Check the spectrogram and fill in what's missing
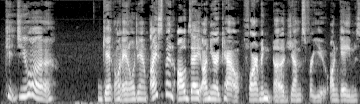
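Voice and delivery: ordinary delivery

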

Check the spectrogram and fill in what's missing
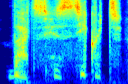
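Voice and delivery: soft voiceless whisper; quiet conspiratorial whisper. A narrator's reading. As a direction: hush it, a secret. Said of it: "speaking in a whisper".

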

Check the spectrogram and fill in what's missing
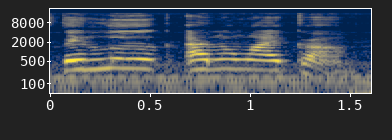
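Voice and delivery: ordinary delivery

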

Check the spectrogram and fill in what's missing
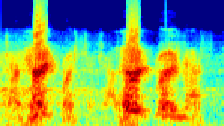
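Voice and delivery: frustrated outburst. Real, not acted. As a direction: grumble flaring into angry exclamation. Same words, temper bursting.

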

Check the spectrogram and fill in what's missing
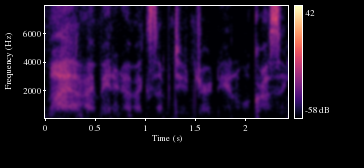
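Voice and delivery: soft ASMR whispering. Pretend. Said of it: "I'll do this all in A S M R".

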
